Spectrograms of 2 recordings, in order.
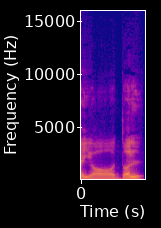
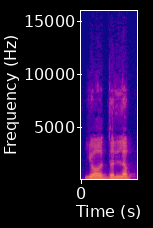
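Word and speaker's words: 여덟: तो ये बोला जाएगा योदल, योदलप नहीं बोला जाएगा, योदल शी कहेंगे इसको।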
